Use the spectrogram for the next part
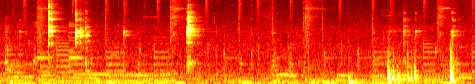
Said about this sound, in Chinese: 那我们来干杯吧，然后就开始我们的 好，干杯， 干杯。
